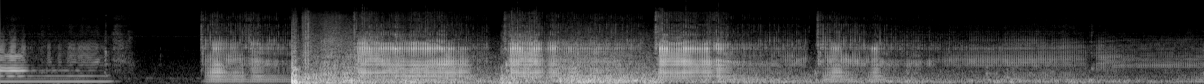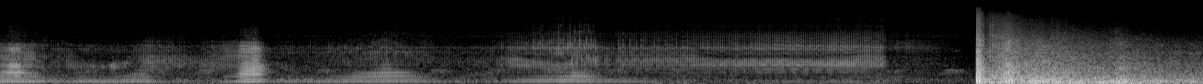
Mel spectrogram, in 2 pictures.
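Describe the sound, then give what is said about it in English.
Heavy booming explosions from bombs dropped by warplanes during the 2006 war in Beirut, with trumpet tones played on a balcony. Many loud blasts and crackling bursts break through, ending in a sharp sudden burst after a brief lull. “We hear his trumpet and bombs dropped by Israeli warplanes.”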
